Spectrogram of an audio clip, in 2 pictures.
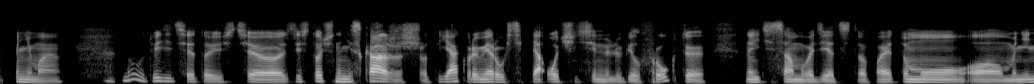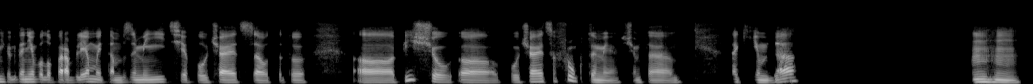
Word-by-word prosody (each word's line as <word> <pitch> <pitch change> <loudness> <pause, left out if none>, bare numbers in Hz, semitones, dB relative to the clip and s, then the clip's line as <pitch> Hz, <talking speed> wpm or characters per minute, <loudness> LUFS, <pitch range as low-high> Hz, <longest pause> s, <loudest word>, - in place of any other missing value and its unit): Понимаю. 105 -4 -3 0.6
Ну 200 +7 -7
вот 160 -10 -10
видите, 150 -6 -2
то 110 +1 -4
есть, 105 +1 -4
а, 110 -1 +5
здесь 125 +5 -6
точно 145 -2 0
не 125 -1 0
скажешь. 120 -8 +6
Вот 100 0 -8
я, 130 +3 +4
к - - -25
примеру, 120 -1 +3
всегда 115 +1 +1
очень 120 -2 -2
сильно 105 0 -4
любил 100 0 -4
фрукты, 95 0 -1 0.4
знаете, 115 -2 -1
с - - -2
самого 105 -3 +2
детства, 100 -1 -3
поэтому, 110 0 +2 0.4
а, - - -4
мне 105 +3 0
никогда 120 -1 -3
не 120 0 +2
было 115 -2 -4
проблемой 110 +3 +2
там 100 +1 -4
заменить, 110 +1 -2
э, 110 - -2
получается, 100 0 +1
вот 95 0 -6
эту, 100 -1 -6 0.5
а, 100 0 +3
пищу, 180 - -1
а, 100 -2 +1
получается, 125 +5 +1
фруктами. 100 - -3
Чем-то 95 -2 -4 0.6
таким, 100 -2 -4
да? 150 +10 +3 1.8
Мгм. 110 -5 +1
110 Hz, 135 wpm, -25 LUFS, 100-120 Hz, 1.8 s, скажешь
